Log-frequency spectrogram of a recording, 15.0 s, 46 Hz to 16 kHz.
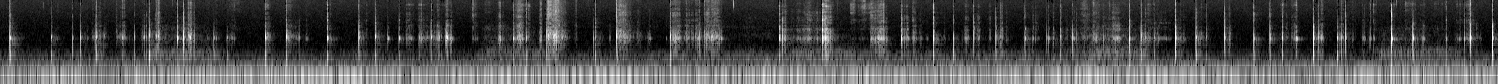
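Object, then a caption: Small wooden box with metal clasp. Fingertips and nails tap and scratch the lid and side of a small hollow light-wood box with a brass latch, held close in one hand. Quick, dry clicks land in rapid, uneven bursts over a steady scratchy rasp, with a hollow ring near 1 kHz and a low hum underneath.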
